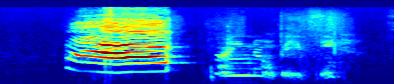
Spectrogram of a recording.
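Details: Rescued pregnant cat Harlequin, delivering six kittens in foster care indoors, lets out one strong drawn-out meow lasting under a second, followed by soft human speech.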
